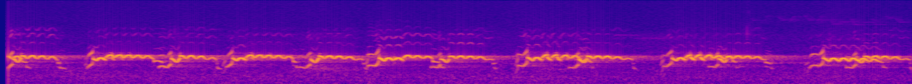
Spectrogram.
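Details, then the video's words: A common loon at night gives loud, wavering, laughing phrases, each opening with a rising note, repeated about every second and a half, with no other sounds. "Loon Sounds At Night - Common Loon Call / Loon Call"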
